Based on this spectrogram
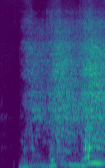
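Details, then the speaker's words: Daihatsu Terios found in a field, unused for many years, started after tightening battery leads: engine fires straight up and revs unevenly, pitch climbing in uneven steps; running again after long storage. "One, two, three. Oh my goodness, it's running. The turd is running."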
